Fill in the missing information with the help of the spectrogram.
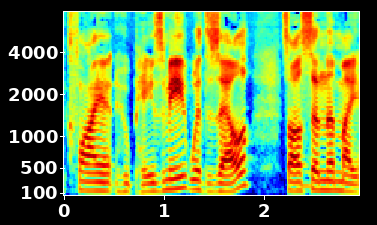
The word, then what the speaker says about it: Zelle: Yeah, it's spelled Z-E-L-L-E, which the first time I read it, I thought it was Zelly. But no, it's Zelle.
